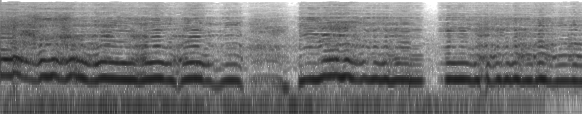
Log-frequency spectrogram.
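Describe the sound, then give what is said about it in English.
A voice lets out acted screams of pain in an acting exercise, pretending their arms were ripped off: three long, loud, wavering cries in quick succession, broken only by short gasps for breath, with no other sounds. “I need to feel your screams, you see.”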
